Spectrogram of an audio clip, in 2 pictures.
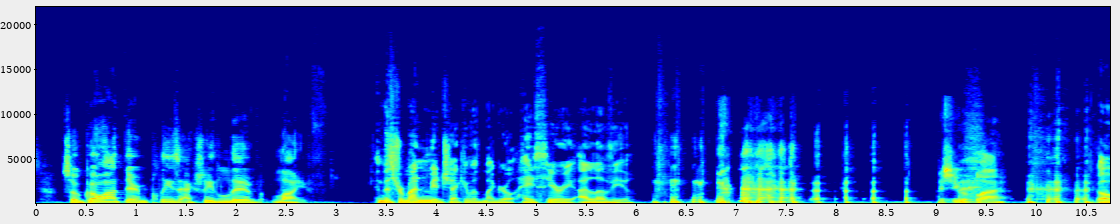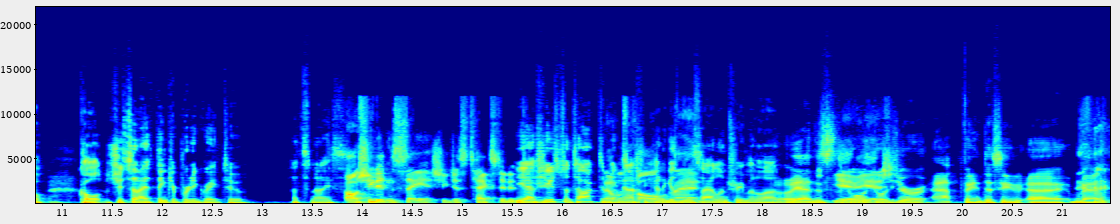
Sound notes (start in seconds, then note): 6.2 laugh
